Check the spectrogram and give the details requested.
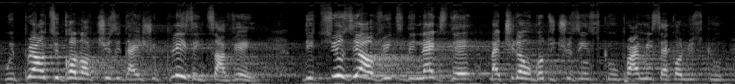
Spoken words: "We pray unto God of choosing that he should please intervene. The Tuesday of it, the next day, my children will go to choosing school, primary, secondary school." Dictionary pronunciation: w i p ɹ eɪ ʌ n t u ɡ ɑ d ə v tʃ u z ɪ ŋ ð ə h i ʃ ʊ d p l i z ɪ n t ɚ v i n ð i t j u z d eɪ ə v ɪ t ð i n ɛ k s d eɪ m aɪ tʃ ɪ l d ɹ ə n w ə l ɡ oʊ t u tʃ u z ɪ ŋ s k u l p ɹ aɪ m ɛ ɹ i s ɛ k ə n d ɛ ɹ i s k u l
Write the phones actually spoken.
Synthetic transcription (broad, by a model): w i p ɹ eɪ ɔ n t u ɡ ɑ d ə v tʃ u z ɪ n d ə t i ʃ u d p l i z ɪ n t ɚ v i n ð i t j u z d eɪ ə v ɪ t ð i n ɛ k s d eɪ m aɪ tʃ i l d ɹ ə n w ə l ɡ oʊ t u tʃ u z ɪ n s k u l p ɹ aɪ m ɛ ɹ i s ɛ k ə n d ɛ ɹ i s k u l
